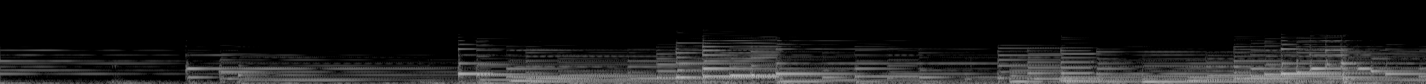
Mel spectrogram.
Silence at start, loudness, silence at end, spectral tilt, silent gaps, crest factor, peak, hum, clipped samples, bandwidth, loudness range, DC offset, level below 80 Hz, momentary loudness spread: 0 s; -30 LUFS; 0 s; -10.5 dB/octave; none; 18 dB; -14 dBFS; none; under 0.1%; over 20 kHz; 11 LU; under 0.1%; -46 dBFS; 22 LU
